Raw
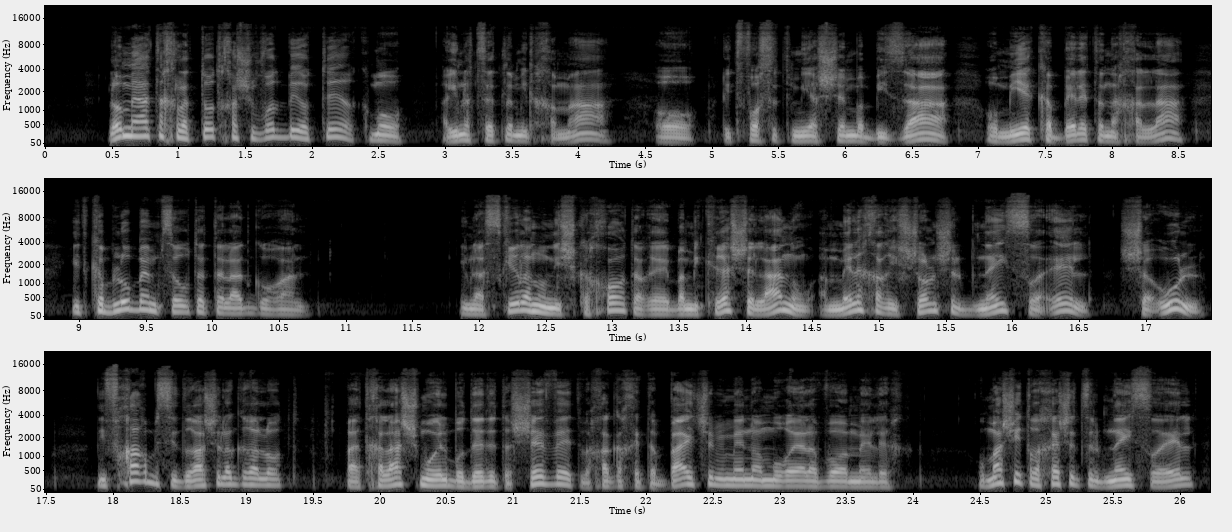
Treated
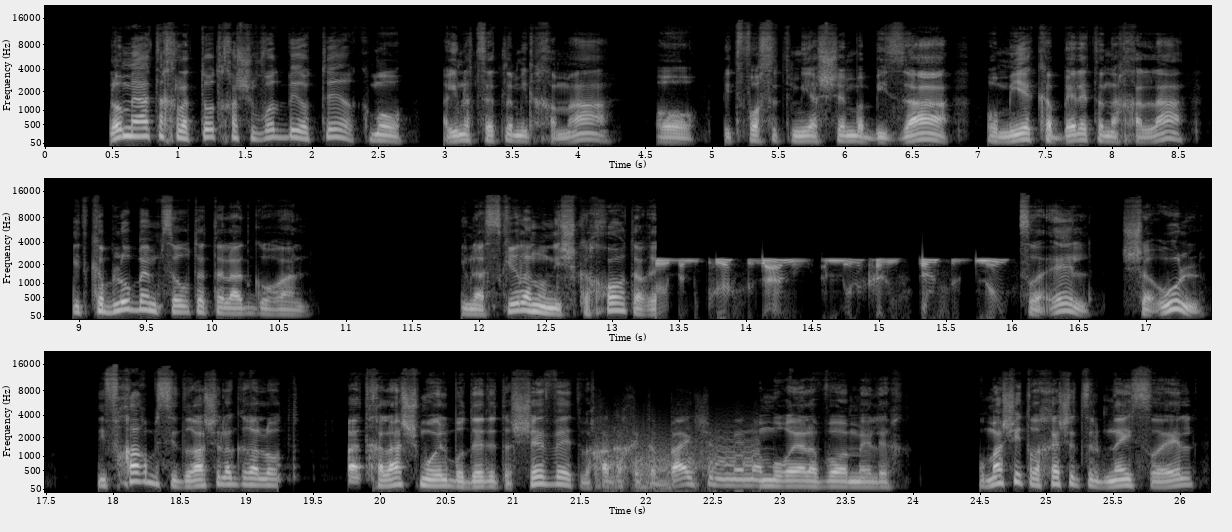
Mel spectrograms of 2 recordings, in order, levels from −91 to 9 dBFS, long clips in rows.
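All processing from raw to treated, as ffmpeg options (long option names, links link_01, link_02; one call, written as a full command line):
ffmpeg -i in.wav -filter_complex "[0:a]asettb=1/sr,asplit=3[link_01][link_02][link_03];[link_01]atrim=end=13.324[link_04];[link_02]atrim=start=13.32:end=16.06,asetpts=PTS-STARTPTS,afade=type=in:duration=0.004:curve=qsin,afade=type=out:start_time=2.736:duration=0.004:curve=qsin,lowpass=frequency=2100:width_type=q:width=0.5098,lowpass=frequency=2100:width_type=q:width=0.6013,lowpass=frequency=2100:width_type=q:width=0.9,lowpass=frequency=2100:width_type=q:width=2.563,afreqshift=-2500,aeval=exprs='val(0)*pow(10,-21*if(lt(mod(2.5*n/s,1),2*abs(2.5)/1000),1-mod(2.5*n/s,1)/(2*abs(2.5)/1000),(mod(2.5*n/s,1)-2*abs(2.5)/1000)/(1-2*abs(2.5)/1000))/20)':channel_layout=same[link_05];[link_03]atrim=start=16.056[link_06];[link_04][link_05]acrossfade=duration=0.004:curve1=hsin:curve2=qsin[link_07];[link_07][link_06]acrossfade=duration=0.004:curve1=qsin:curve2=hsin,asettb=1/sr,asplit=3[link_08][link_09][link_10];[link_08]atrim=end=19.234[link_11];[link_09]atrim=start=19.23:end=19.95,asetpts=PTS-STARTPTS,afade=type=in:duration=0.004:curve=qsin,afade=type=out:start_time=0.716:duration=0.004:curve=qsin,highpass=frequency=250:width=0.5412,highpass=frequency=250:width=1.3066,aecho=1:1:3.2:0.52,atrim=end_sample=31752,acompressor=mode=upward:threshold=-48dB:ratio=2.5:attack=3.2:release=140:knee=2.83:detection=peak[link_12];[link_10]atrim=start=19.946[link_13];[link_11][link_12]acrossfade=duration=0.004:curve1=hsin:curve2=qsin[link_14];[link_14][link_13]acrossfade=duration=0.004:curve1=qsin:curve2=hsin,asettb=1/sr,asplit=3[link_15][link_16][link_17];[link_15]atrim=end=21.604[link_18];[link_16]atrim=start=21.6:end=22.85,asetpts=PTS-STARTPTS,afade=type=in:duration=0.004:curve=qsin,afade=type=out:start_time=1.246:duration=0.004:curve=qsin,aeval=exprs='val(0)+0.5*0.0596*sgn(val(0))':channel_layout=same,lowpass=1100,lowshelf=frequency=360:gain=-12[link_19];[link_17]atrim=start=22.846[link_20];[link_18][link_19]acrossfade=duration=0.004:curve1=hsin:curve2=qsin[link_21];[link_21][link_20]acrossfade=duration=0.004:curve1=qsin:curve2=hsin,agate=range=-22dB:threshold=-49dB:ratio=16:detection=peak,equalizer=frequency=650:width_type=o:width=0.84:gain=8.5" out.wav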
